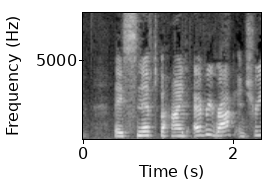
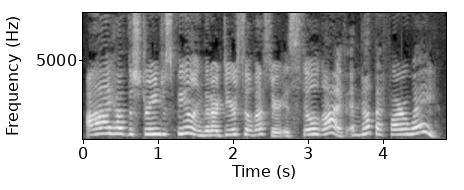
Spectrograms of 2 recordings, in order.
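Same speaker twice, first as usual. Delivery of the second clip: higher and louder, hushed wonder building; mysterious excitement; 7 semitones higher, 4 dB louder than usual. A narrator's reading. Mother telling father she feels their son is alive, excited. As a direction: sense he's near, eager and hopeful. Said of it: "felt some mysterious excitement".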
